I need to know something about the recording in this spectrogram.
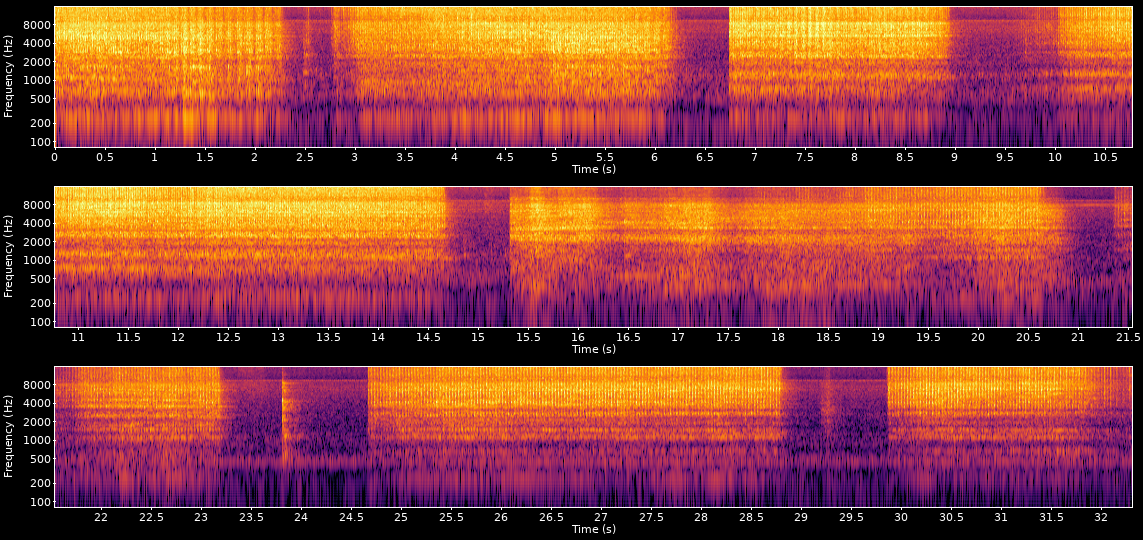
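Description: A bottom feeder bowl tool cutting the inside of a basswood bowl turning on a lathe, peeling off shavings with a rough, steady rasping hiss. The cutting comes in about seven passes of a few seconds each, with short gaps between them.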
